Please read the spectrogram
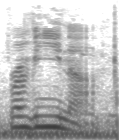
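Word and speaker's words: Raveena: Ravina.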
